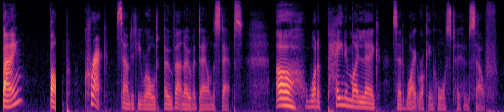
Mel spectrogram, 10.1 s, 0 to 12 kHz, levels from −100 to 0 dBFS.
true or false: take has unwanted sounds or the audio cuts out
true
